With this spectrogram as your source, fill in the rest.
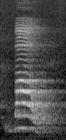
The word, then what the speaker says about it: bowl: The W is silent. When we pronounce the bowl, okay, the only we can hear the O sound, not the L sound.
